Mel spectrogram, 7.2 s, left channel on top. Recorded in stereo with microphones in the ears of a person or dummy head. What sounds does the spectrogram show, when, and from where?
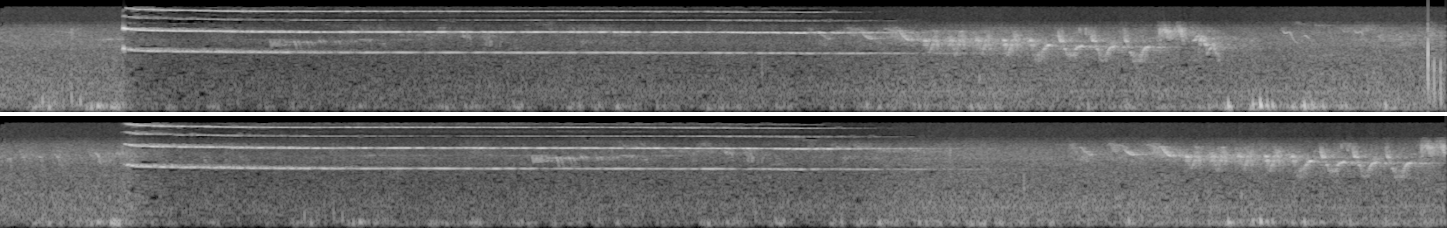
0.6 s a scream: 75° left (ahead or behind), 1.3 m; by 4.1 s 60° left (ahead or behind), 4.5 m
